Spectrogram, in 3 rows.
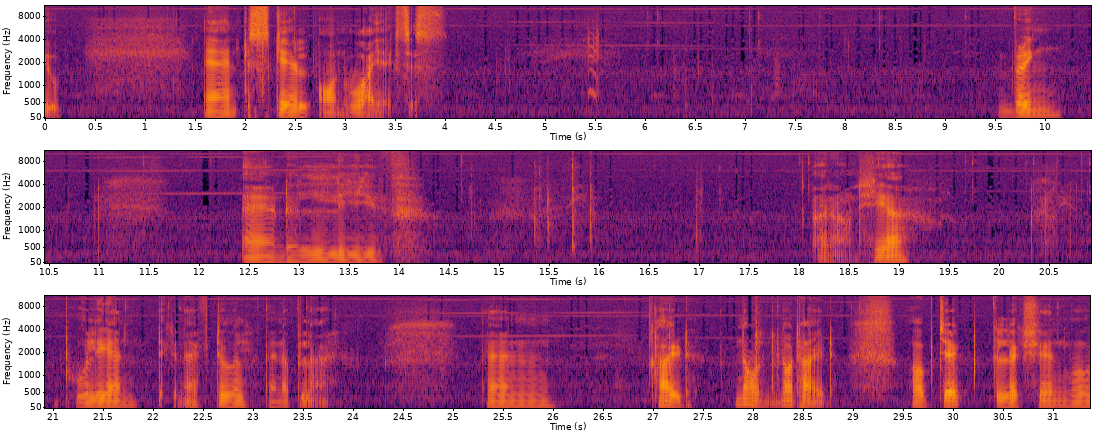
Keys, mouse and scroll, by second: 0.4 scroll down 1, 1.2-1.7 scroll down 3, 1.7 s, 6.9 drag, 7.6 click, 9.0 click, 11.9 click, 12.7-13.7 scroll up 2, 13.7 click, 15.1 g, 18.5 click, 19.4 click, 20.0-21.5 drag, 22.9-23.3 drag, 26.7 h, 27.7 ctrl+z, 28.8-31.3 drag.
